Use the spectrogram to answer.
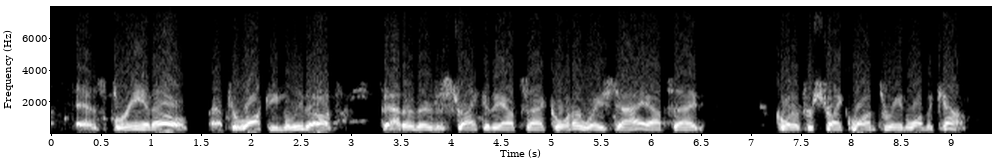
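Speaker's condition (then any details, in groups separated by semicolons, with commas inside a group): No condition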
